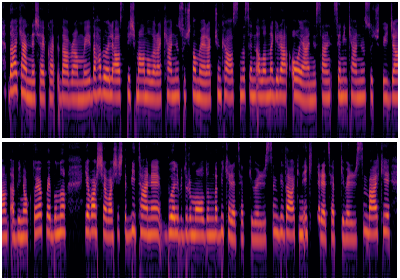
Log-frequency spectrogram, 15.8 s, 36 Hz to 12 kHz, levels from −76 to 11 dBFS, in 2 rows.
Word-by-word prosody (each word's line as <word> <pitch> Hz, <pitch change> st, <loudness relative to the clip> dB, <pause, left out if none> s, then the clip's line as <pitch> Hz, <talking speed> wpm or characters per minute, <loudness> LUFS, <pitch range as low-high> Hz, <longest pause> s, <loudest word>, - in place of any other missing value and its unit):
Daha 280 Hz, +2 st, +6 dB
kendine 235 Hz, -8 st, +2 dB
şefkatli 195 Hz, 0 st, -4 dB
davranmayı, 195 Hz, +1 st, -1 dB
daha, 240 Hz, +1 st, 0 dB
böyle, 225 Hz, -2 st, +3 dB
az 210 Hz, 0 st, +1 dB
pişman 215 Hz, -1 st, -1 dB
olarak, 195 Hz, -1 st, -1 dB
kendini 220 Hz, -1 st, -2 dB
suçlamayarak 200 Hz, -3 st, -1 dB
çünkü 230 Hz, -1 st, -5 dB
aslında 210 Hz, +2 st, -3 dB
senin 225 Hz, -1 st, -3 dB
alanına 210 Hz, +1 st, 0 dB
giren 215 Hz, -1 st, +1 dB
o, 225 Hz, -1 st, +4 dB
yani. 180 Hz, -1 st, -1 dB
Sen 205 Hz, +1 st, -3 dB
senin 215 Hz, -1 st, -3 dB
kendini 210 Hz, -1 st, -4 dB
suçlayacağın, 210 Hz, 0 st, -3 dB
eee, 205 Hz, -, -2 dB
bir 210 Hz, -, 0 dB
nokta 210 Hz, +4 st, 0 dB
yok 270 Hz, +1 st, +1 dB
ve 245 Hz, -3 st, +1 dB
bunu 250 Hz, +2 st, +2 dB, 0.4 s
yavaş, 260 Hz, -1 st, +5 dB
yavaş, 215 Hz, 0 st, +2 dB
işte, 240 Hz, 0 st, -5 dB
1 270 Hz, -2 st, 0 dB
tane 235 Hz, -2 st, +3 dB
böyle 240 Hz, +1 st, +4 dB
bir 220 Hz, -, -8 dB
durum 230 Hz, -1 st, -1 dB
olduğunda 225 Hz, 0 st, +2 dB
1 255 Hz, -, -2 dB
kere 210 Hz, -5 st, 0 dB
tepki 195 Hz, 0 st, -10 dB
verirsin, 190 Hz, +7 st, -5 dB
bir 250 Hz, -, -4 dB
dahakine 235 Hz, 0 st, +3 dB
2 235 Hz, -, -6 dB
kere 205 Hz, -4 st, +3 dB
tepki 195 Hz, +1 st, -5 dB
verirsin, 190 Hz, +8 st, -4 dB
belki, 245 Hz, +2 st, +3 dB
220 Hz, 180 wpm, -23 LUFS, 205-235 Hz, 0.4 s, Daha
